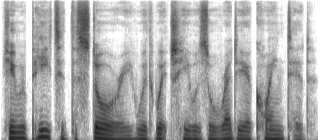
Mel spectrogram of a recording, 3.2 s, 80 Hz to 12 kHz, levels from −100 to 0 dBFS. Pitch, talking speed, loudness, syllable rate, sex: 110 Hz, 190 wpm, -20 LUFS, 5.5 syllables/s, male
